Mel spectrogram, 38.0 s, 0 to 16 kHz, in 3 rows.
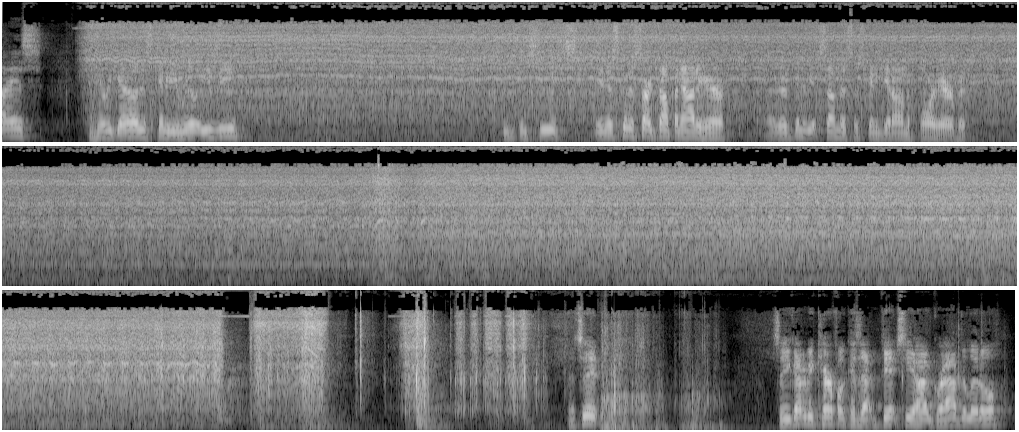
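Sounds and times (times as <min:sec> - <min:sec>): power drill drilling into metal: 0:00.9 - 0:29.6, 0:30.2 - 0:32.2.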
